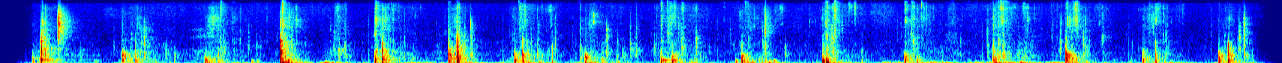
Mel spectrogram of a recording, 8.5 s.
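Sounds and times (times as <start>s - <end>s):
footsteps: 0.2s - 8.5s.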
